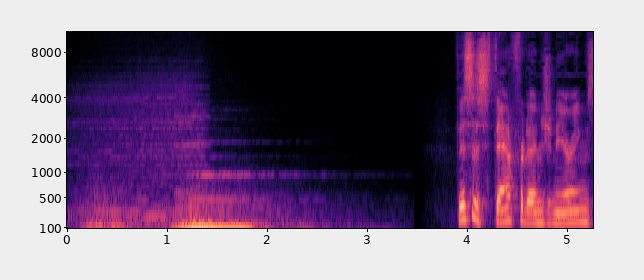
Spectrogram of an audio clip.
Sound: ambient chime

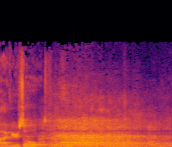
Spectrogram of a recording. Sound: audience laughing

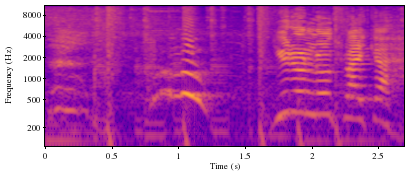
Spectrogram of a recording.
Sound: gasps

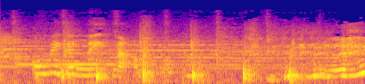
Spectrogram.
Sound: laughing

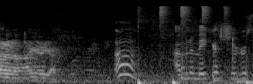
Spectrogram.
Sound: grunts

